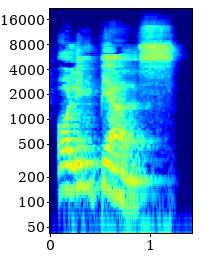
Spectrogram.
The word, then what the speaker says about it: Olimpiadas: Mas tudo bem, porque em espanhol é Olimpiadas, ok?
